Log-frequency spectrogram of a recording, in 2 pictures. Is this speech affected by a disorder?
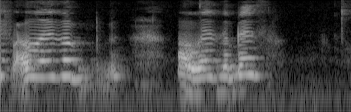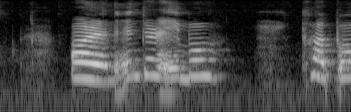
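Yes: cerebral palsy; spastic quadriplegia.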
